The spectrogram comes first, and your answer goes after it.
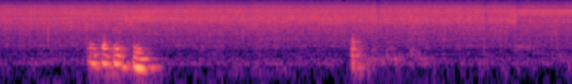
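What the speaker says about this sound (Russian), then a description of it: "Вот у нас корочка поджарилась." Goose breast sizzles steadily in a hot pan, a dense, even frying hiss throughout, with a short spoken phrase early on and a brief low thump later.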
